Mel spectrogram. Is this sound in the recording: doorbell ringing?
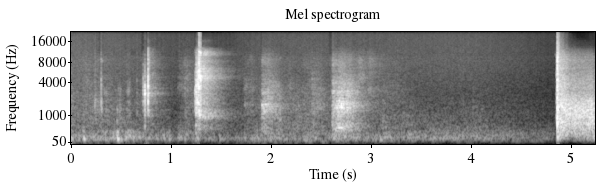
no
